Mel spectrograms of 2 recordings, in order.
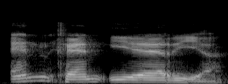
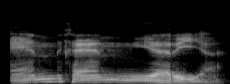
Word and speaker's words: ingeniería: Engineeria.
